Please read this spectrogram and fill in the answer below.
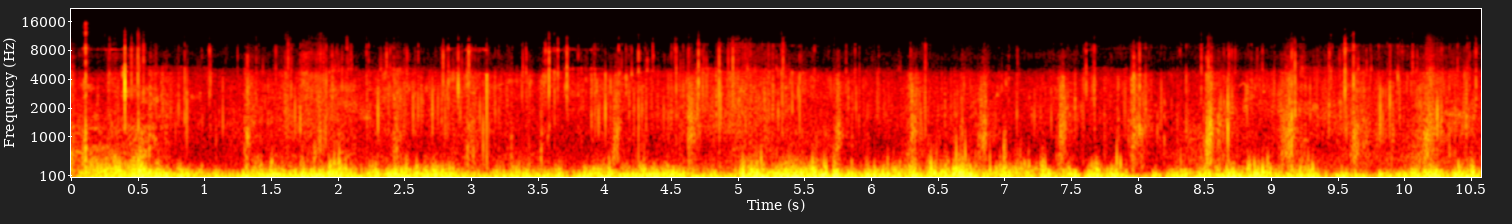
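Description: Footsteps crunching over loose rock and gravel, with many small sharp clicks of stones underfoot, over a steady low wind noise on the microphone.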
